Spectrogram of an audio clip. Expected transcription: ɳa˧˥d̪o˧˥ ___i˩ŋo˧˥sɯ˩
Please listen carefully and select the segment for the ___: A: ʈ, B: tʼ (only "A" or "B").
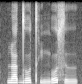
B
